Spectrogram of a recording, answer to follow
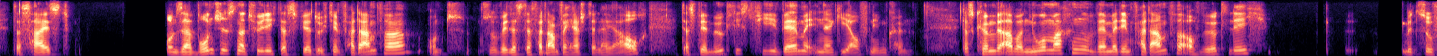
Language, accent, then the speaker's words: German; Hamburg, Germany; ich bin gelernter Kälteanlagenbaumeister und wie man das vielleicht schon hört, gebürtiger Hamburger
